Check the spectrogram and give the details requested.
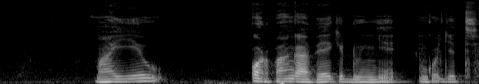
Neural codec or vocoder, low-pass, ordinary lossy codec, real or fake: vocoder, 44.1 kHz, 128 mel bands every 512 samples, BigVGAN v2; none; none; fake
